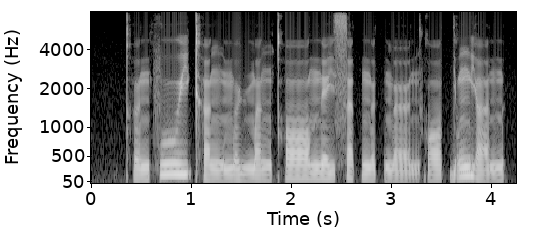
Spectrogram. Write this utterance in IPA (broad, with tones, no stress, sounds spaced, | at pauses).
kʰ ɵ˨˧ n f uː˥ j kʰ ɐ˨ ŋ m ɵ˨ ɥ m ɐ˨ ŋ kʰ ɔː˧ n̪ e˧ j s ɐ˧ t̚ n̪ ɵ˨ t̚ m œː˨˩ n k ɔː˨ t̚ j ʊ˥ ŋ j ɐ˨˧ n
